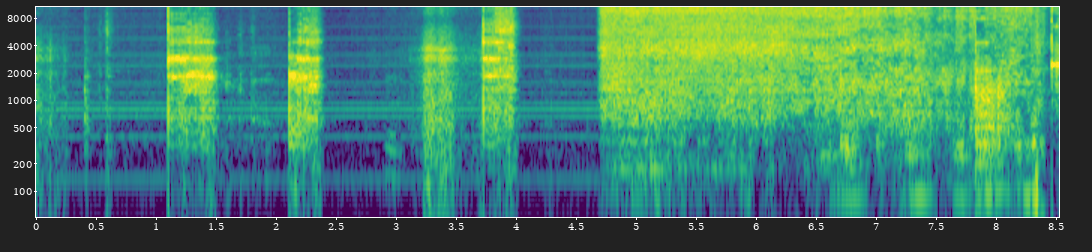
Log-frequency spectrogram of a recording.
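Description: Cashew nuts fry in hot oil in a pan while semolina polilu are being made, a loud continuous sizzling hiss taking over after several shorter bursts of sizzle with quieter gaps between.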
